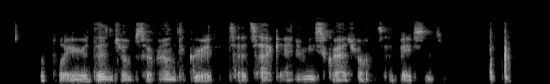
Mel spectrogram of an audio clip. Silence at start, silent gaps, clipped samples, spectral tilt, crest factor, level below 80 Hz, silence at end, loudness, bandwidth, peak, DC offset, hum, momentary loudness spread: 0.15 s; none; under 0.1%; -3 dB/octave; 26 dB; -66 dBFS; 0.4 s; -26 LUFS; 9.4 kHz; -2 dBFS; under 0.1%; none; 9 LU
